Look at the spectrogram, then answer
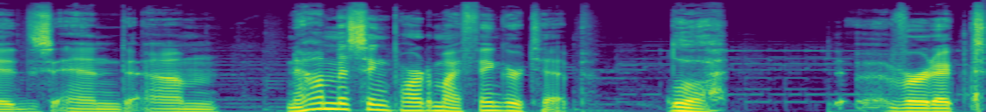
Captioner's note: retch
